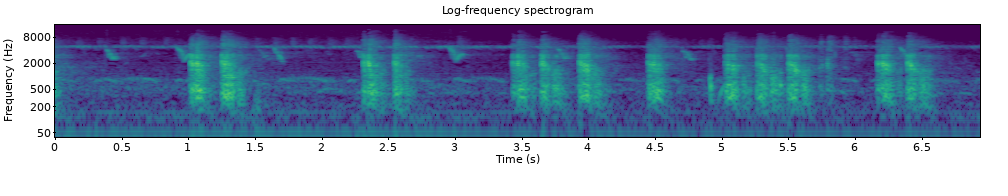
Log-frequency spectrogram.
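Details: Monkeys alarm calling in the background at Tau, Africa, as wild dogs hesitate at the water's edge watching a crocodile that has caught a meal; sharp broadband calls repeat about every second over a steady high insect whine.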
